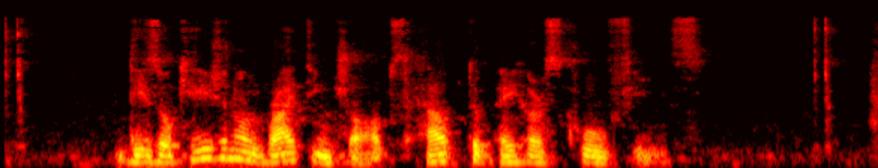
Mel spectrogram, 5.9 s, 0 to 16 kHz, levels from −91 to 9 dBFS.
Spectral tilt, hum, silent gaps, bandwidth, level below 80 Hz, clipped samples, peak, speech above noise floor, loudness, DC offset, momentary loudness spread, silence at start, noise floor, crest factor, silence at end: -9 dB/octave; none; none; 11.5 kHz; -46 dBFS; under 0.1%; -8 dBFS; 42 dB; -25 LUFS; under 0.1%; 13 LU; 0.1 s; -67 dBFS; 18 dB; 1.4 s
